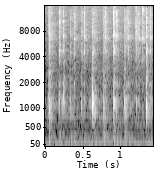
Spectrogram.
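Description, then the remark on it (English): Rapid, uneven computer keyboard clicking, about a dozen crisp taps in quick succession, moderately quiet, with no voices over it. “I can click if you'd like. Yeah, do some clicking.”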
